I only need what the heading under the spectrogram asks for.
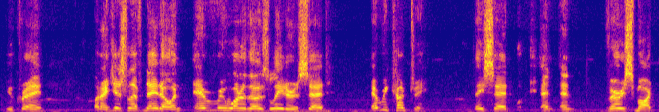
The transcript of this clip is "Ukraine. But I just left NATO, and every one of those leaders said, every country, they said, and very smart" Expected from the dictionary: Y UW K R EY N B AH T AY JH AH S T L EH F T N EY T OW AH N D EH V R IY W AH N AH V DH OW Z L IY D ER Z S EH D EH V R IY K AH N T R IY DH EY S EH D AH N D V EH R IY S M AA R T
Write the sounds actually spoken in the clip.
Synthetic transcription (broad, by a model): Y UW K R EY N B AH T AY JH AH S T L EH F T N EY T OW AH N EH V R IY W AH N AH V DH OW Z L IY D ER Z S EH D EH V R IY K AH N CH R IY DH EY S EH D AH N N V EH R IY S M AA R T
